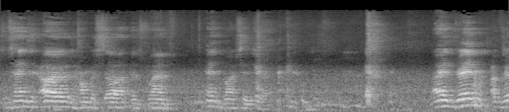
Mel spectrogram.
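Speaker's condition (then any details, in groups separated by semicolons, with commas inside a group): Motor neuron disease, bulbar onset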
